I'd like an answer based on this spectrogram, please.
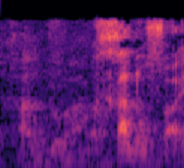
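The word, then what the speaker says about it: חנופה: But that is called chanifa. Chanufa. How do you say it? Chanifa? Chanufa. Chanifa? Ma? Chanufa, yeah.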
